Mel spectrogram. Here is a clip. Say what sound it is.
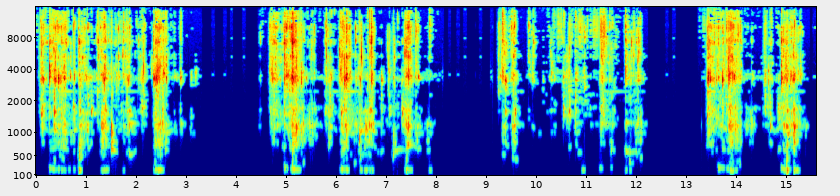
Water Slosh in Metal Bottle - various
Stainless steel "Swell" water bottle half filled with water and shaken around. Various sounds of the liquid sloshing inside the bottle. Sounds like water inside a metal canteen.
shake, stir, container, splash, slosh, foley, liquid, water, jug, steel, canteen, bottle, metal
